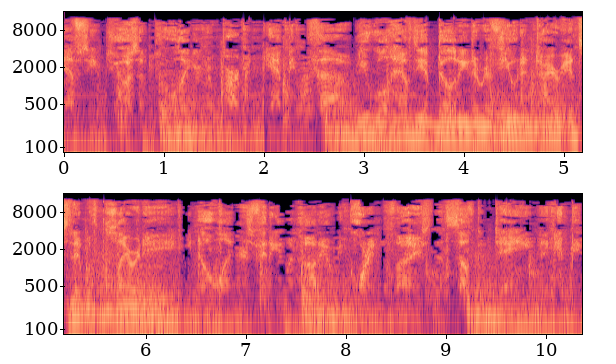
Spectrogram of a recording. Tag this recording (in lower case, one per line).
music
speech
